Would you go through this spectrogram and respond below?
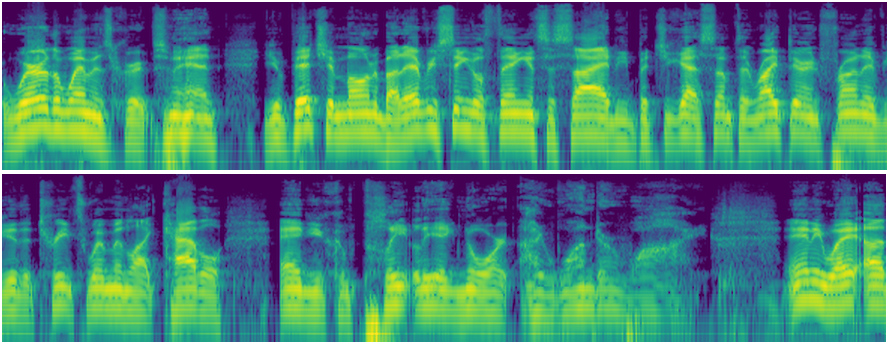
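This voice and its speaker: A man's voice: mid-range voice, a little fast, fairly bright tone, dry recording, studio quality. An American man hosting a solo sports show in a casual, grumbling and wry way, with rambling asides. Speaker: sports podcast host. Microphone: close computer microphone.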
